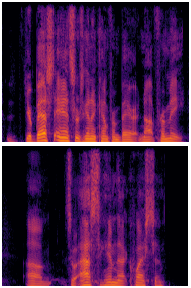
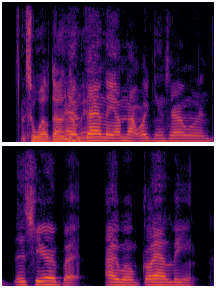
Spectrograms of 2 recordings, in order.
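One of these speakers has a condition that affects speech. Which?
The second: cerebral palsy; cannot type, dictates writing; atypical speech, concentrates on voice and pronunciation publicly.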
